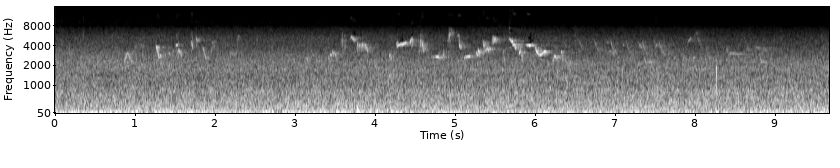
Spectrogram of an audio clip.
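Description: Small birds chirping and twittering, a flurry of short high chirps over the first two thirds that then thins out, over a steady outdoor hiss.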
